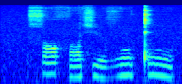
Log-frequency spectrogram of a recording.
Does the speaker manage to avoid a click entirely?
no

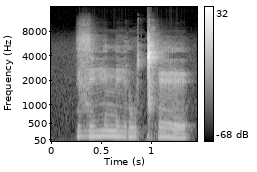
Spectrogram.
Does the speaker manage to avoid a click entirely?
no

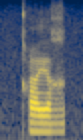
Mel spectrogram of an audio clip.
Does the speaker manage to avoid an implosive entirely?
yes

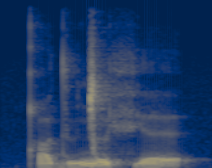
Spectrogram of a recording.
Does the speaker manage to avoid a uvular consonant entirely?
no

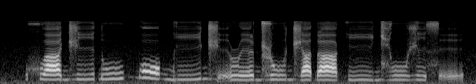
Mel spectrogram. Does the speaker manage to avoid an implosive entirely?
no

